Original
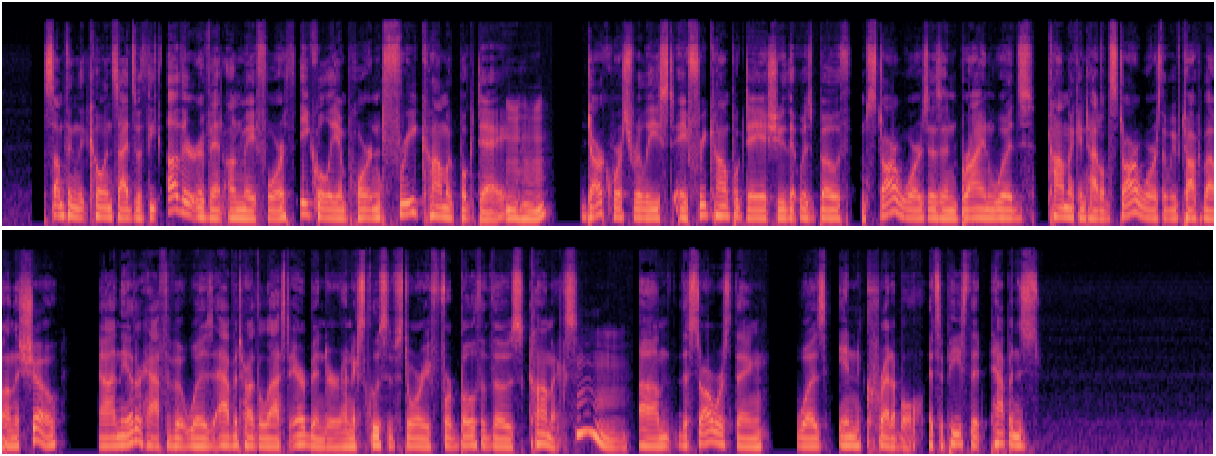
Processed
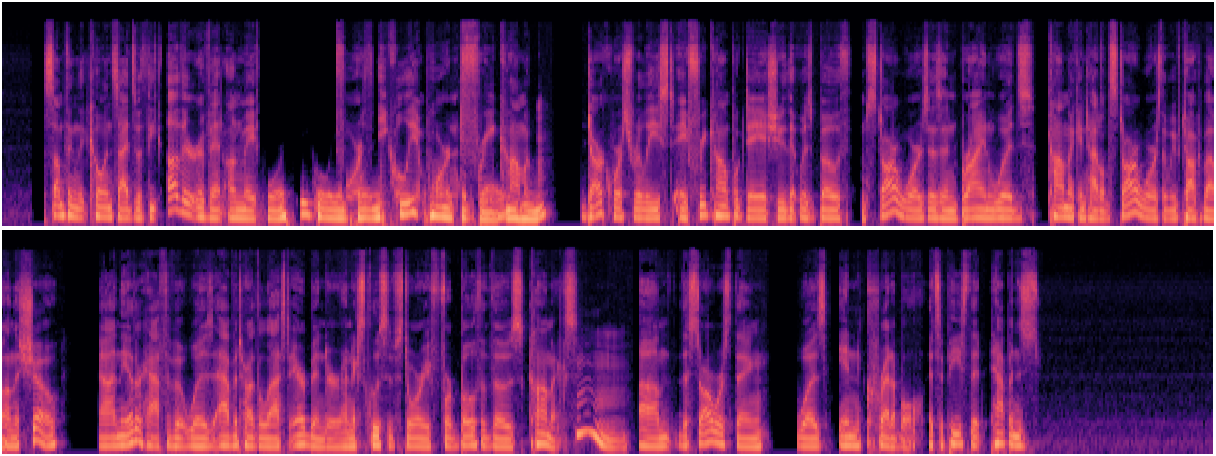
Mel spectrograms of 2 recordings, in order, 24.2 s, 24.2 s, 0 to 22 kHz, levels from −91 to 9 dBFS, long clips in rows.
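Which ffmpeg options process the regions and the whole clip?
-filter_complex "[0:a]asettb=1/sr,asplit=3[s0][s1][s2];[s0]atrim=end=2.564[s3];[s1]atrim=start=2.56:end=5.36,asetpts=PTS-STARTPTS,afade=t=in:d=0.004:c=qsin,afade=t=out:st=2.796:d=0.004:c=qsin,lowshelf=f=190:g=7,acrossover=split=530[s4][s5];[s5]adelay=780[s6];[s4][s6]amix=inputs=2:normalize=0,atrim=end_sample=123480[s7];[s2]atrim=start=5.356[s8];[s3][s7]acrossfade=d=0.004:c1=hsin:c2=qsin[s9];[s9][s8]acrossfade=d=0.004:c1=qsin:c2=hsin,equalizer=f=150:w=2:g=5,bandreject=f=1800:w=26"

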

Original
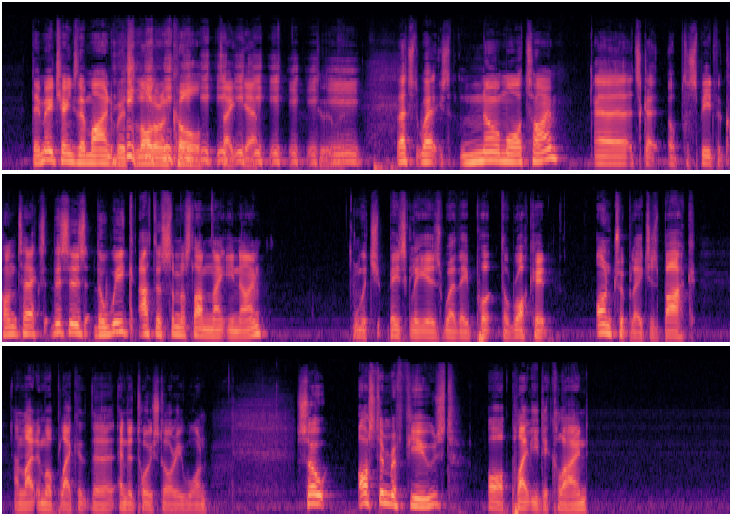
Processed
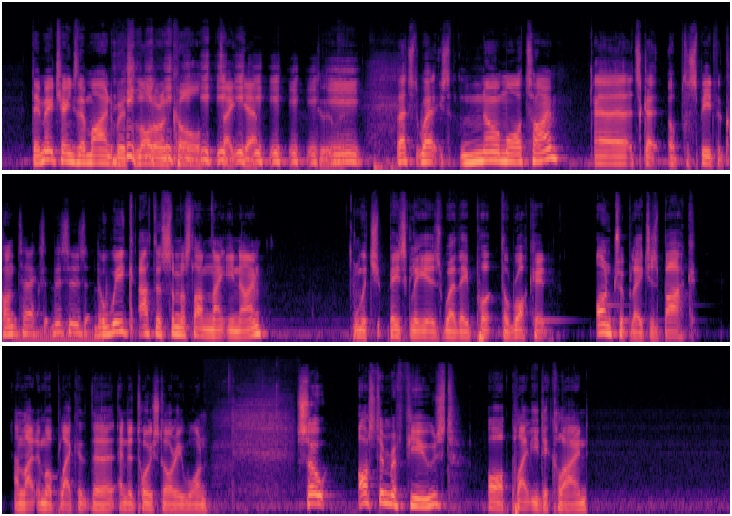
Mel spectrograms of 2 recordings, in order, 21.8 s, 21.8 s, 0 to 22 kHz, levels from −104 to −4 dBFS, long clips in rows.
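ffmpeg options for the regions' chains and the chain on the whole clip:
-filter_complex "[0:a]asettb=1/sr,asplit=3[s0][s1][s2];[s0]atrim=end=2.444[s3];[s1]atrim=start=2.44:end=3.17,asetpts=PTS-STARTPTS,afade=t=in:d=0.004:c=qsin,afade=t=out:st=0.726:d=0.004:c=qsin,lowpass=8600,highshelf=f=3500:g=-11[s4];[s2]atrim=start=3.166[s5];[s3][s4]acrossfade=d=0.004:c1=hsin:c2=qsin[s6];[s6][s5]acrossfade=d=0.004:c1=qsin:c2=hsin,asettb=1/sr,asplit=3[s7][s8][s9];[s7]atrim=end=7.394[s10];[s8]atrim=start=7.39:end=8.3,asetpts=PTS-STARTPTS,afade=t=in:d=0.004:c=qsin,afade=t=out:st=0.906:d=0.004:c=qsin,lowpass=f=1200:p=1,acompressor=threshold=0.00891:ratio=3:attack=3.2:release=140:knee=1:detection=peak,aeval=exprs='val(0)+0.00251*(sin(2*PI*50*n/s)+sin(2*PI*2*50*n/s)/2+sin(2*PI*3*50*n/s)/3+sin(2*PI*4*50*n/s)/4+sin(2*PI*5*50*n/s)/5)':c=same[s11];[s9]atrim=start=8.296[s12];[s10][s11]acrossfade=d=0.004:c1=hsin:c2=qsin[s13];[s13][s12]acrossfade=d=0.004:c1=qsin:c2=hsin,asettb=1/sr,asplit=3[s14][s15][s16];[s14]atrim=end=12.544[s17];[s15]atrim=start=12.54:end=15.12,asetpts=PTS-STARTPTS,afade=t=in:d=0.004:c=qsin,afade=t=out:st=2.576:d=0.004:c=qsin,agate=range=0.0224:threshold=0.00112:ratio=3:release=100:detection=peak,bandreject=f=416.5:t=h:w=4,bandreject=f=833:t=h:w=4[s18];[s16]atrim=start=15.116[s19];[s17][s18]acrossfade=d=0.004:c1=hsin:c2=qsin[s20];[s20][s19]acrossfade=d=0.004:c1=qsin:c2=hsin,asettb=1/sr,asplit=3[s21][s22][s23];[s21]atrim=end=16.584[s24];[s22]atrim=start=16.58:end=17.73,asetpts=PTS-STARTPTS,afade=t=in:d=0.004:c=qsin,afade=t=out:st=1.146:d=0.004:c=qsin,highshelf=f=2400:g=8,asplit=2[s25][s26];[s26]adelay=13,volume=0.398[s27];[s25][s27]amix=inputs=2:normalize=0,atrim=end_sample=50715[s28];[s23]atrim=start=17.726[s29];[s24][s28]acrossfade=d=0.004:c1=hsin:c2=qsin[s30];[s30][s29]acrossfade=d=0.004:c1=qsin:c2=hsin,highpass=f=160:p=1,bass=f=250:g=7,treble=f=4000:g=-4,alimiter=level_in=1.12:limit=0.0631:level=0:latency=1:release=194,volume=0.891"

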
